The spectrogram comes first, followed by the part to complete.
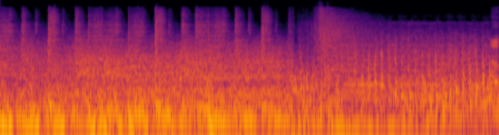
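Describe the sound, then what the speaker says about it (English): A firefighting helicopter's rotor thumps steadily overhead, loud and close, with a continuous engine roar throughout. "A firefighting helicopter is human innovation at its peak."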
